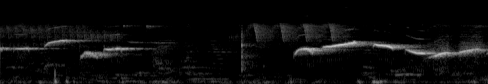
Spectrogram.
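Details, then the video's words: Vigorous song of a white-rumped shama, described as making other birds start singing: rich whistled notes, some sliding upward, a short pause, then a longer run of fluty rising and falling whistles. "Suara burung murai ini ampuh membuat yg lain bunyi. BURUNG MURAI BATU GACOR"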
